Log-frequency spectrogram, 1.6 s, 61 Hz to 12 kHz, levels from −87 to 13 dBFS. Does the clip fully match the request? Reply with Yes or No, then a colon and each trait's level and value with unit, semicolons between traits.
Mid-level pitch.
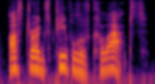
Yes: medium, 145 Hz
